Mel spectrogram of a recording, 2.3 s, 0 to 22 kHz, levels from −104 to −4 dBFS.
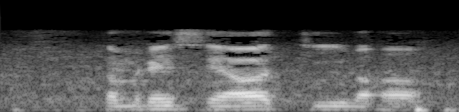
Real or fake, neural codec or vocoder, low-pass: real; none; 7.2 kHz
